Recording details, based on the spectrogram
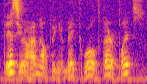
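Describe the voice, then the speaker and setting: A woman's voice: fairly high pitch, expressive, quick pace, a little mellow, a little hiss or hum, voice pushed up, close to an everyday voice. A woman voicing an earnest, selfless young child reciting a scripted Christmas wish. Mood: earnest, hopeful.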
